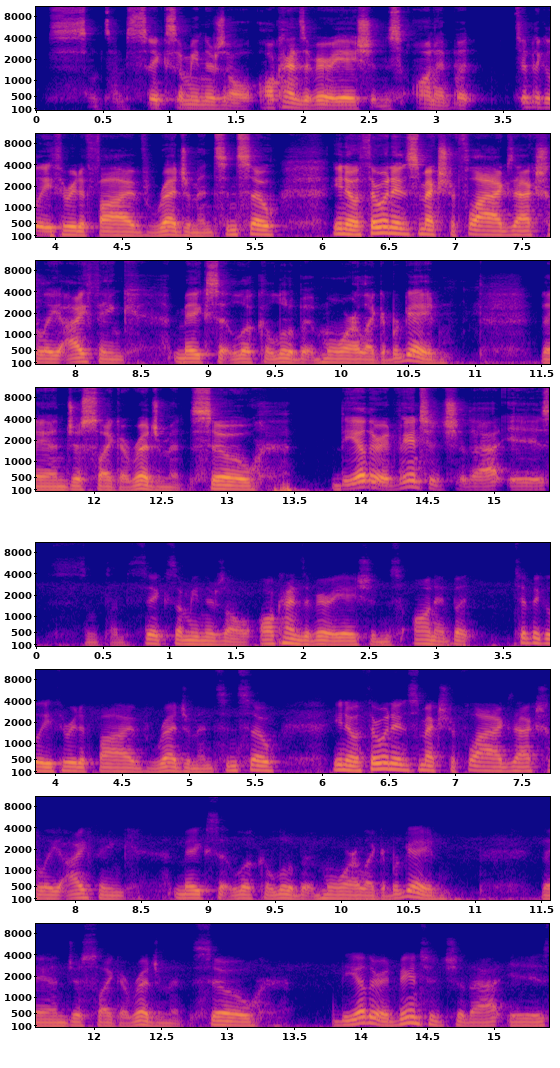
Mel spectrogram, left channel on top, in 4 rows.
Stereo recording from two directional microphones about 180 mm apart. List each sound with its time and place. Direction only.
0.9 s speech: 15° left (ahead or behind)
